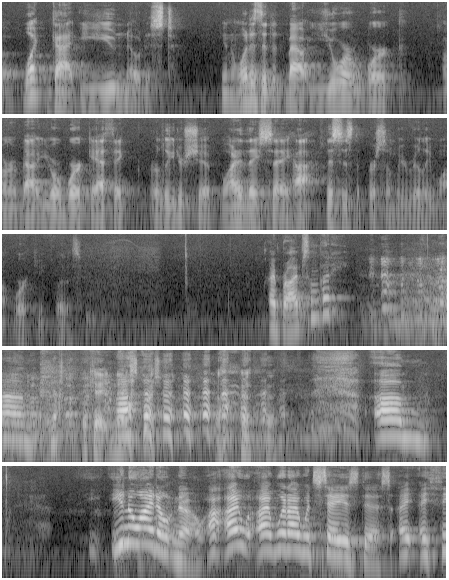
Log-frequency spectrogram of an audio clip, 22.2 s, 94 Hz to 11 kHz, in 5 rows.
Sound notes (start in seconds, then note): 12.5 audience laughs; 15.9 laughing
